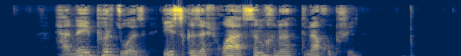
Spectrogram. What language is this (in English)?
Abkhazian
